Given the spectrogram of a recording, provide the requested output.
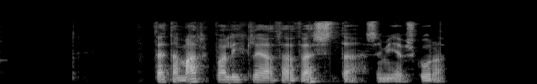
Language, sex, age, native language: Icelandic, male, 30-39, Icelandic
